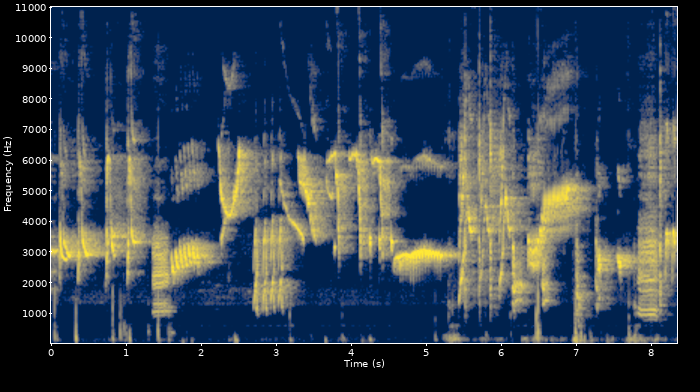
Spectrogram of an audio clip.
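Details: Javan pied starling, known locally as jalak suren, in energetic lure song said to get an instant reply: rapid sequence of whistles, chattering bursts and sustained high buzzy notes, with short clicks throughout.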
